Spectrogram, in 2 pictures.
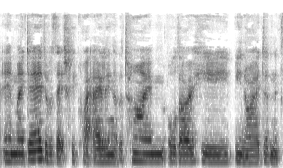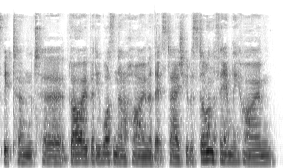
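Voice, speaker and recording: A woman from New Zealand, a podcast guest, speaking softly and earnestly and often repeating words as she starts a thought. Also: sits low, recorded from a distance. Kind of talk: podcast interview.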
